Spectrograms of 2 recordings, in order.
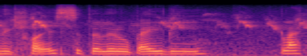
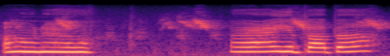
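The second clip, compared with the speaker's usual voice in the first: worried calling; 8 semitones higher, 9 dB louder than usual. Real, not acted. Calling the lost baby bird.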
